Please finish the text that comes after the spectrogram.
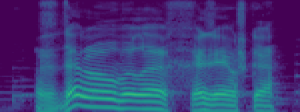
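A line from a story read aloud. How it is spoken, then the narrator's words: Polite rumble. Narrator (Russian): вежливо прогудел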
